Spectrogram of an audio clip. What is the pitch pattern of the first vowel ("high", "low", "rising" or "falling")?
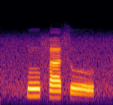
high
